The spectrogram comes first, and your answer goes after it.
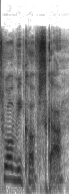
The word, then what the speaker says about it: Słowikowska: I say Slowikowska. It's your name. Isn't that crazy? Well, because in Polish, it's Słowikowska. Okay. And then in English, we both just have made up phonetic pronunciations.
